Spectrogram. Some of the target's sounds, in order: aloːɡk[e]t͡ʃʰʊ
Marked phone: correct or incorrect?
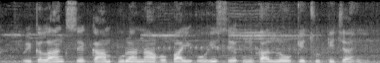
correct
